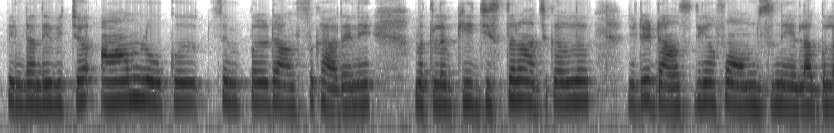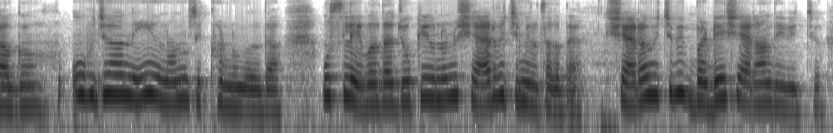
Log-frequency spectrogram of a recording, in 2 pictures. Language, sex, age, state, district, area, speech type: Punjabi, female, 30-45, Punjab, Mansa, urban, spontaneous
